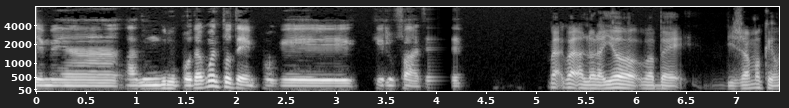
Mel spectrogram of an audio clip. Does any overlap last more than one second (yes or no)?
no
